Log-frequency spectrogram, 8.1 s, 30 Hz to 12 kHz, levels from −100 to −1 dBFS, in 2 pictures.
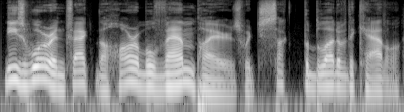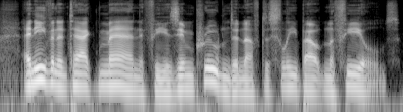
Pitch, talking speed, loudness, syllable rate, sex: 110 Hz, 215 wpm, -19 LUFS, 5.4 syllables/s, male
